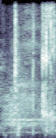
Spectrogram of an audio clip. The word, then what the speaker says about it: TOTK: It's a very unique way to say it, but that's how you say it. TOTK.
